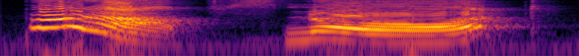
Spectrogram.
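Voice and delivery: loud, slow, high Scarecrow voice; Scarecrow's retort. A narrator's reading. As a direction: draw it out big and bold as the Scarecrow. Scarecrow's line in read story.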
